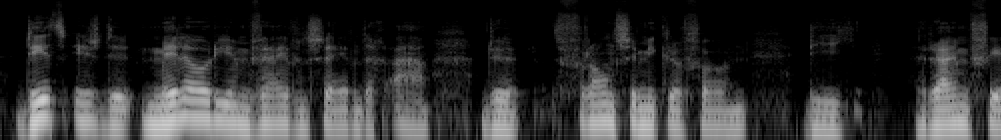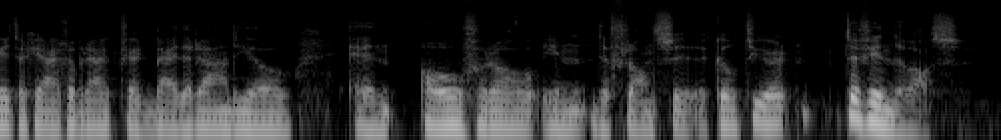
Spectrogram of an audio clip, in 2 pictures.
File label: Melodium 75A sound NL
